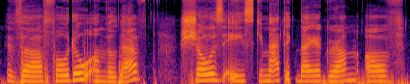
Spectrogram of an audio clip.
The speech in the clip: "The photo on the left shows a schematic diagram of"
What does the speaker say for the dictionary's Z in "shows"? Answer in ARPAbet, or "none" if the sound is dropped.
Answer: Z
